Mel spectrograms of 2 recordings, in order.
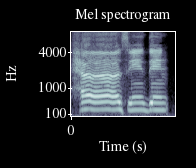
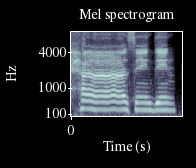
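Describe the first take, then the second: The two takes are said the same way.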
